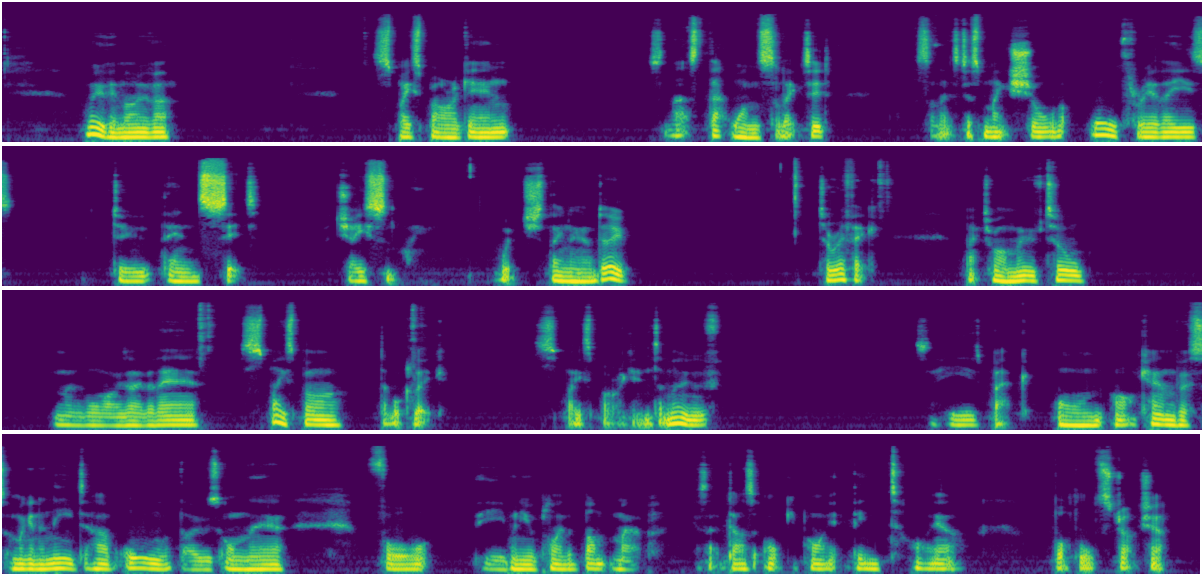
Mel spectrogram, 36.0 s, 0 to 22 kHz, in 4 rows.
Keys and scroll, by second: 2.5 space, 3.8 3, 5.7 2, 9.7 3, 15.4 space, 19.3 space, 20.9 space.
